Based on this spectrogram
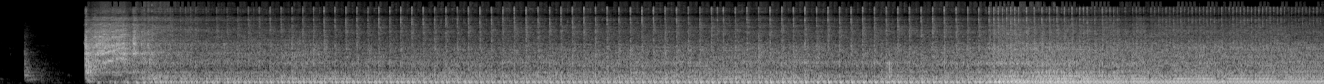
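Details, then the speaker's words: Craftsman single-cylinder snowblower that would not start, on choke after carburetor work: pulls over and catches at once, then a quick, steady putter that picks up slightly as the choke eases; running normally. "all right, that is awesome. It's running great."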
